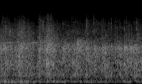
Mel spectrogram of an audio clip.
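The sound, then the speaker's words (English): An audience breaks into steady, dense applause to show its love for a household watching from home, many hands clapping together in a continuous, fairly loud wash of sound with no talking over it. “Can you say we love them with a big applause?”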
